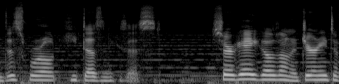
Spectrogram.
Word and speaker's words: Serge: you play as a protagonist sergey that's how you pronounce it right when i was a teen i always said surge but i think it might be surgery anyways sergey is enjoying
